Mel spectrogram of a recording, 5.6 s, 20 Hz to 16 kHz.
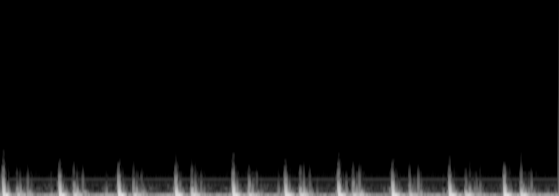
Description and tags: Heartbeat Fast
This is a imitative heartbeat recording. I recorded using a contact microphone (Korg CM-200) connected to my Focusrite 2i2 interface. I attached the microphone to the tip on my middle finger, then with my middle and index finger tapped gently where my finger meets my palm.
This recording features a Fast Heartbeat rhythm.
I used a Low pass filter to remove most of the treble making the recording sound more accurate to an actual heartbeat. I also removed a low buzz caused by be having to crank the gain high to get my intended sound.
Heart-Beat, Heartbeat, beat, korg, workout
